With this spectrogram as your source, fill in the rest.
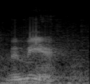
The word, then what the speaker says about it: Mimir: Mimir.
